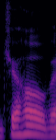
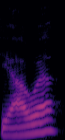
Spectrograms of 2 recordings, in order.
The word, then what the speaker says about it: Yahweh: That's Yahweh or Jehovah as a lot of people say it. But the name is actually pronounced Yahweh in Hebrew.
